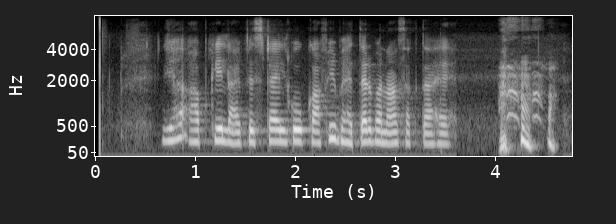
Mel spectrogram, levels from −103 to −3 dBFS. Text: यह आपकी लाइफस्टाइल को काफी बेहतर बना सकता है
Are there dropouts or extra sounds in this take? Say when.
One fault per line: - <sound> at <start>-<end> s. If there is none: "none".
- laugh at 4.0-4.6 s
